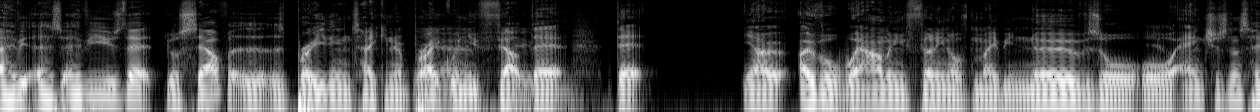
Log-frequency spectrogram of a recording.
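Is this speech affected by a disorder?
No.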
